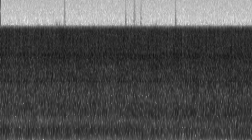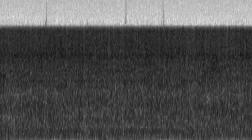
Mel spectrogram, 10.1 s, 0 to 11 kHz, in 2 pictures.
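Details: 1993 Jeep Grand Cherokee after exhaust manifold replacement: steady, even idle with a coarse breathy exhaust note and no sharp ticking or puffing; the engine sounds healthy at rest.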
